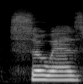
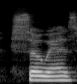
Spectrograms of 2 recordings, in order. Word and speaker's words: Psoas: we're looking at is so as major the p is silent so as major now this muscle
